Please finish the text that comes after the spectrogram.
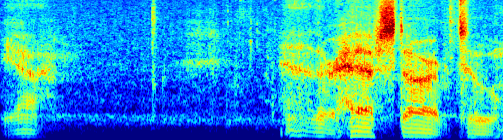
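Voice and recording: In a put-on character voice, a man speaks very slowly at an extremely low pitch, with vocal fry, a bright, sharp tone and ordinary pitch variation.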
